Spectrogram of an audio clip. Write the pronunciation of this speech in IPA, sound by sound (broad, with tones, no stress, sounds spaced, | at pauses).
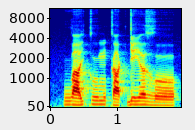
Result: w a˨˩˦ j k u˧ m k a˨˩ k̚ ɗ i˧ ə̯ ɣ o˨˩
